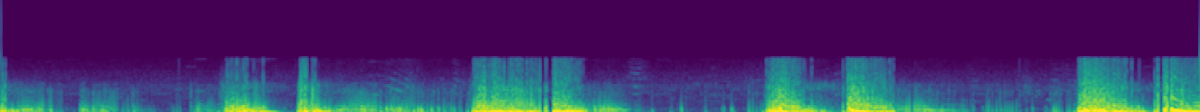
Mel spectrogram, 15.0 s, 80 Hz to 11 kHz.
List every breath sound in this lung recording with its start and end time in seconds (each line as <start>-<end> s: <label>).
0.00-0.79 s: inhalation
0.00-0.79 s: crackles
0.88-1.98 s: exhalation
0.88-1.98 s: crackles
2.31-3.56 s: inhalation
3.65-5.70 s: exhalation
3.65-5.70 s: crackles
5.86-6.87 s: inhalation
6.86-8.07 s: exhalation
6.86-8.07 s: crackles
9.54-10.45 s: inhalation
10.52-12.31 s: exhalation
10.52-12.31 s: crackles
13.44-14.43 s: inhalation
14.46-15.00 s: exhalation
